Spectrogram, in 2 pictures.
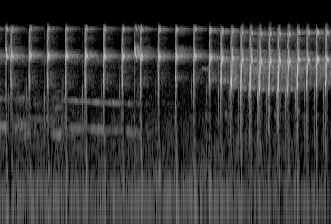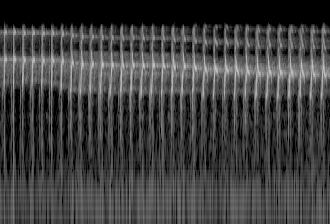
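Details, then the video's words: Lovebird calling a rival: a rapid series of sharp, high chirps, slower and spaced for two seconds, then speeding into a dense, even chatter of about three notes per second and more, sliding slightly lower in pitch toward the end. "suara burung lovebird memanggil lawan"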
